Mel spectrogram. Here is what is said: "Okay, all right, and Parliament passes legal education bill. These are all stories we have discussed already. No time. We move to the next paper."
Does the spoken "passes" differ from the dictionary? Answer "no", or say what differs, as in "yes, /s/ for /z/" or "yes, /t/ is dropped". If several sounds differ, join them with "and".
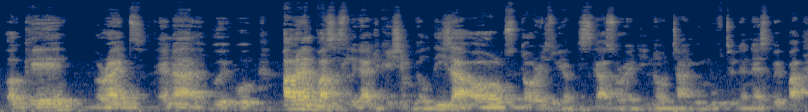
yes, /s/ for /z/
